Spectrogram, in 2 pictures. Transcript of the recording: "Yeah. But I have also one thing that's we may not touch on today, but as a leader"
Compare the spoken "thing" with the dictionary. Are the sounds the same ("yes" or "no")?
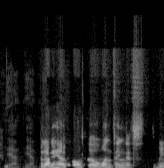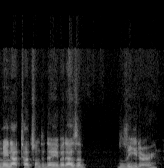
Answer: yes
